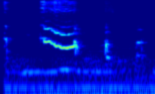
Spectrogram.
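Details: A female Toy Poodle gives a short, high whine that slides downward over about a third of a second, then two faint, brief yelps follow over a low, steady background hum.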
